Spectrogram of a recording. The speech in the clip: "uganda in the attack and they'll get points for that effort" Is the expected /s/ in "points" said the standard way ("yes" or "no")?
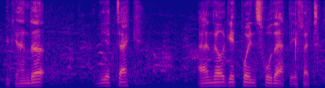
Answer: yes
